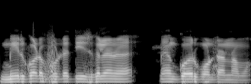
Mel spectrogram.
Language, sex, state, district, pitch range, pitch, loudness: Telugu, male, Andhra Pradesh, Srikakulam, 120-130 Hz, 125 Hz, -16 LUFS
